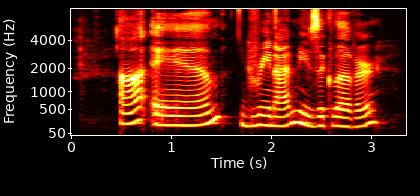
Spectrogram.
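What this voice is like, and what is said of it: Put-on southern accent. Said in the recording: “with a southern accent for some reason this evening”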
